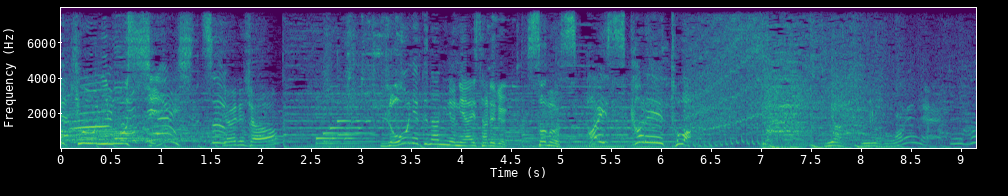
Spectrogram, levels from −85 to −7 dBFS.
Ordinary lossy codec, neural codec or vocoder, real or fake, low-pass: none; none; real; none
